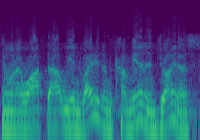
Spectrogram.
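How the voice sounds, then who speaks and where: With noticeable background noise behind him, a man talks at a moderate pace and a medium pitch. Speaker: workshop presenter. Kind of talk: seminar talk.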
